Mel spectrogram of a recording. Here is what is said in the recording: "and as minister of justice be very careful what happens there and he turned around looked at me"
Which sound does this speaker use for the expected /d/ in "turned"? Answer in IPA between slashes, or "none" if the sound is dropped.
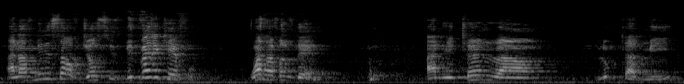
/d/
